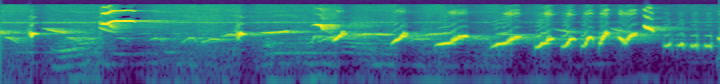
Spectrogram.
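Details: Kretekan style song of a white-rumped shama, aimed at provoking rival birds to sing: a varied rush of slurred whistles and chirps building into a fast run of rapid, evenly spaced crackling notes, then a low whistled ending.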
